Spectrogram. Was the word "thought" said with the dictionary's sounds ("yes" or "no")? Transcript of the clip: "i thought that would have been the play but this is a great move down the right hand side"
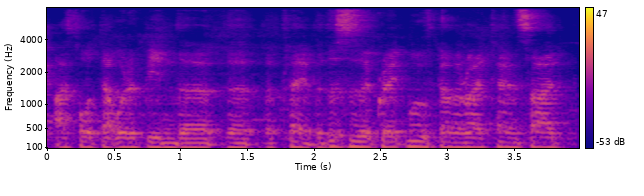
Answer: yes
